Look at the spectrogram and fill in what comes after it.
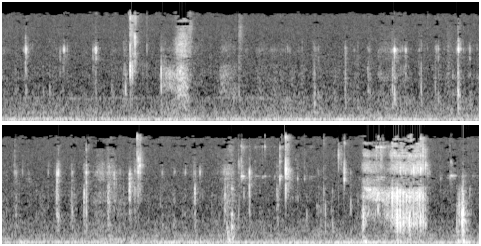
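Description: Close-up mouth sounds of someone chewing a soft chocolate-glazed doughnut: soft, scattered wet clicks and smacks. Near the end comes a louder sip from a mug, lasting about a second.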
